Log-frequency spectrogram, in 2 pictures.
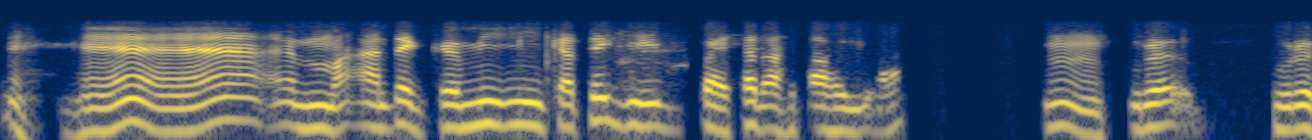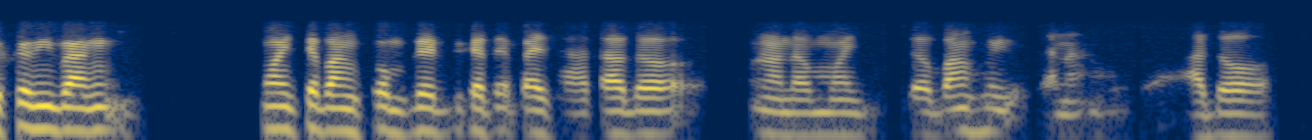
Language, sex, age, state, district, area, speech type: Santali, male, 45-60, West Bengal, Malda, rural, conversation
